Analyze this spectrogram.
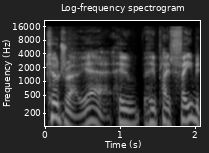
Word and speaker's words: Kudrow: for this only this digital laser is it pronounced Kudrow Kudrow yeah who who plays Phoebe did she I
